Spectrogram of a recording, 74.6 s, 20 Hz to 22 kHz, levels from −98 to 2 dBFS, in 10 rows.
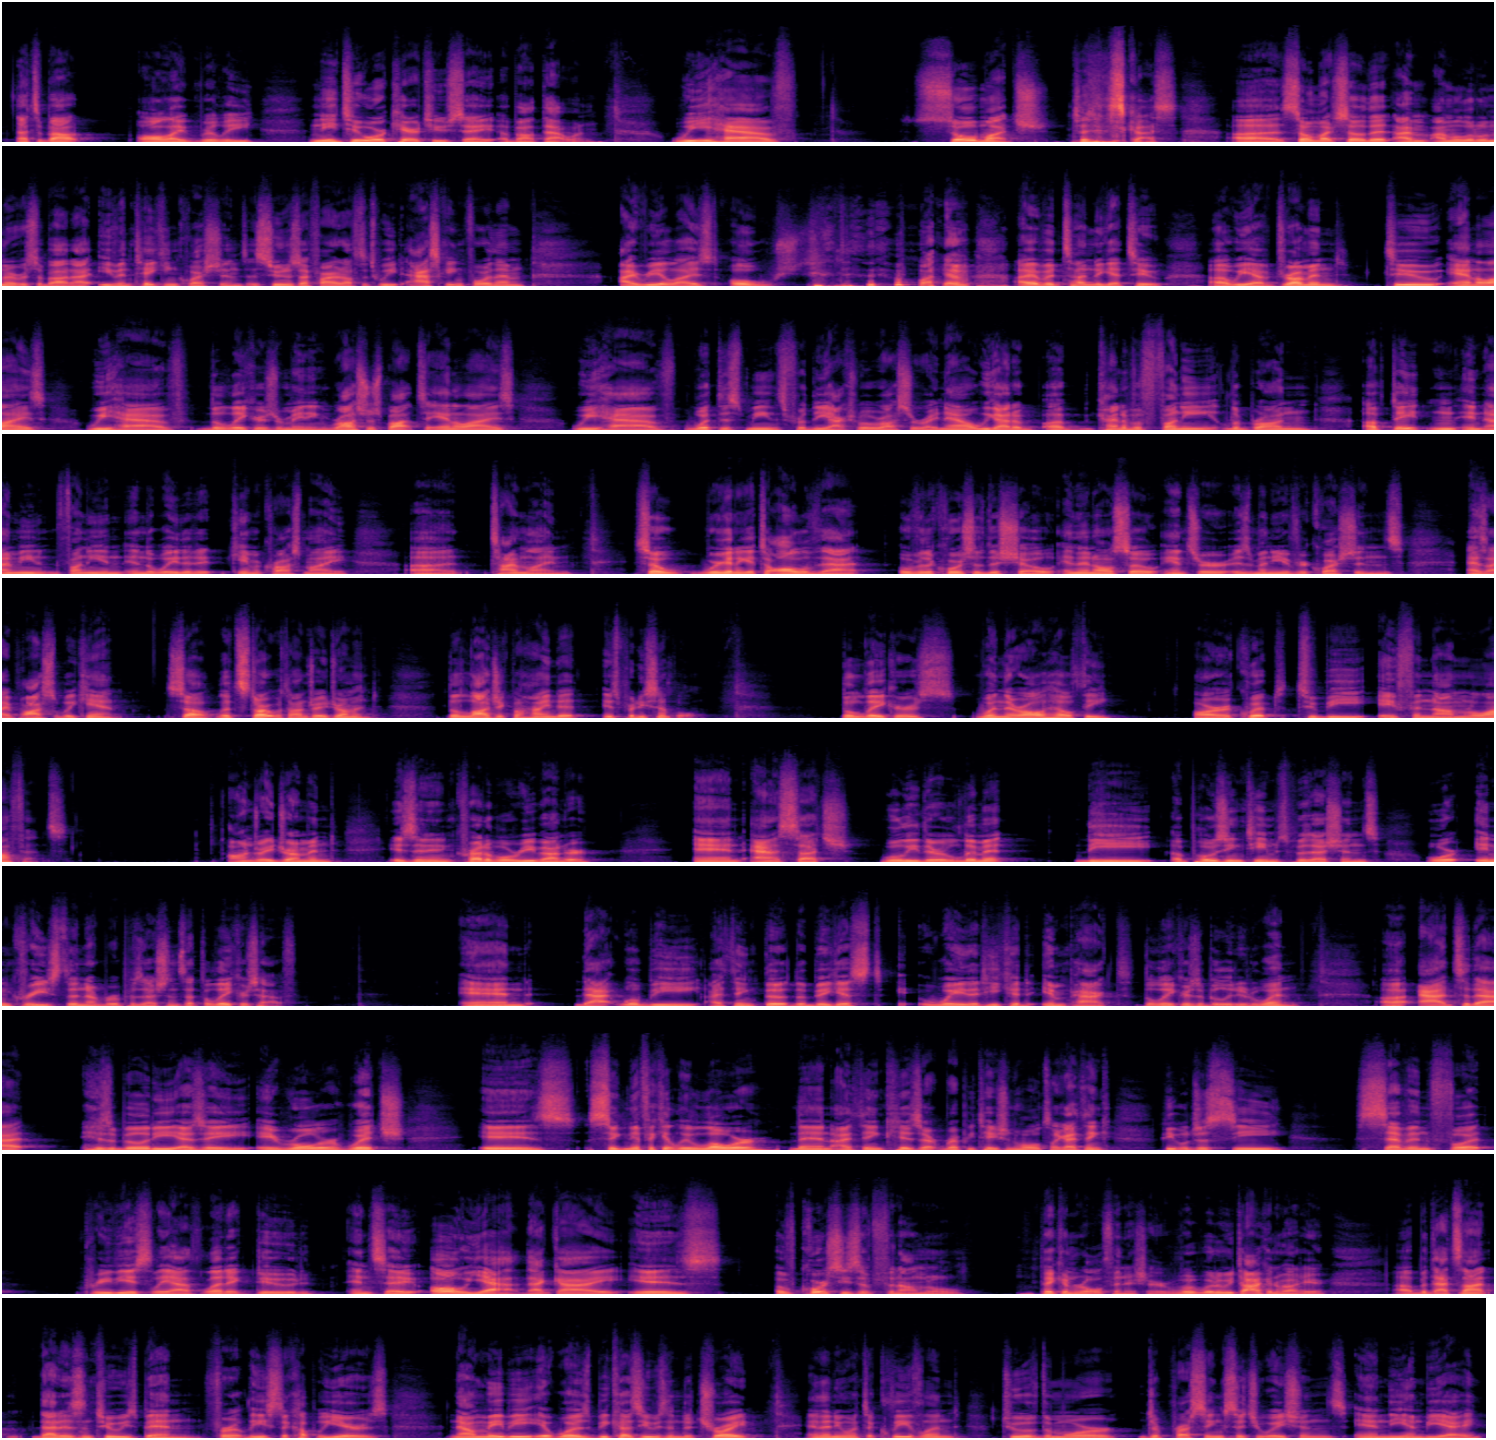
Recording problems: wrong speed, natural pitch; too fast; 1.6 times normal speed

